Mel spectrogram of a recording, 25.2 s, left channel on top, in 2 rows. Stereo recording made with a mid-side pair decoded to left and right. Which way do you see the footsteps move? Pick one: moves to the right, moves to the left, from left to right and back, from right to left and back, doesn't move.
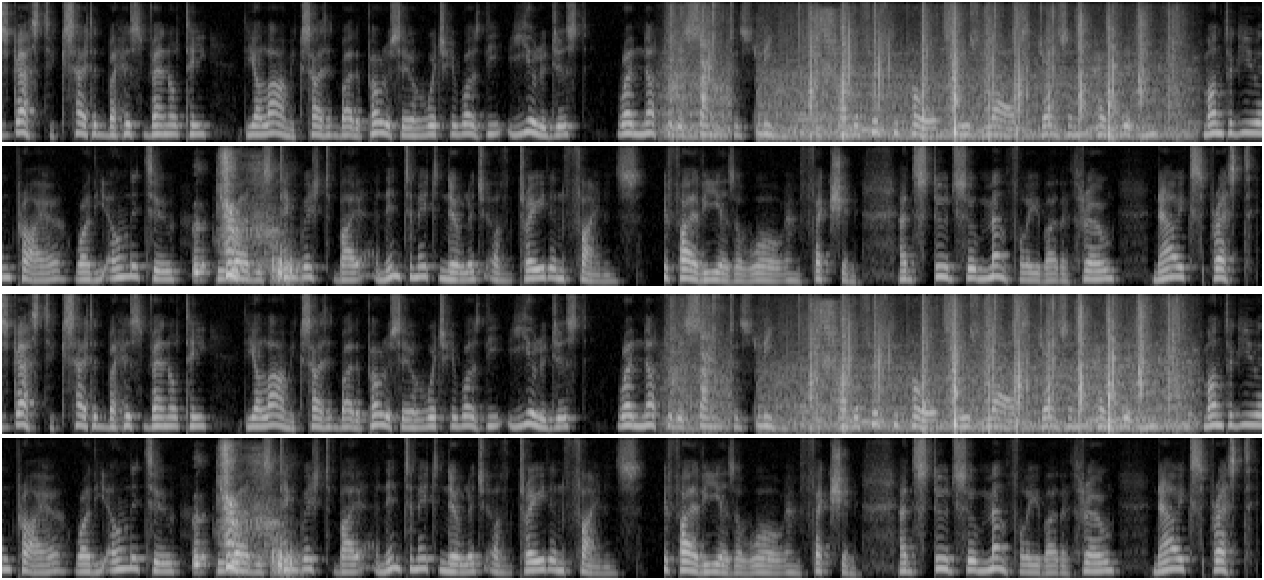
moves to the right.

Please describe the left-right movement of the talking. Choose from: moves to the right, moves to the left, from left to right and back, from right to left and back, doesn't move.
doesn't move.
